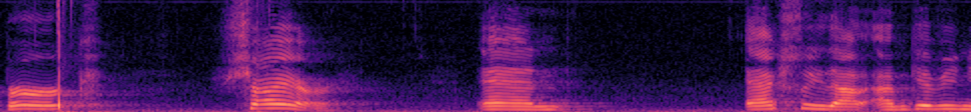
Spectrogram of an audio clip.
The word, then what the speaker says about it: Berkshire: word that you can if you listen to how i said it there's two syllables in it you can sound it you can divide it into two sounds burke sure and it helps sometimes we when i used to teach this before i i used to have people clap how many sounds are in there there's a first part burke shire and actually that i'm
